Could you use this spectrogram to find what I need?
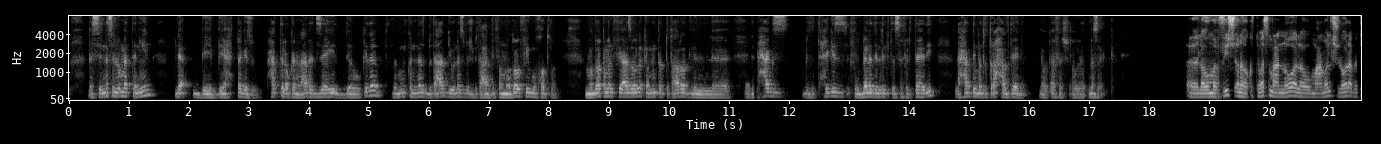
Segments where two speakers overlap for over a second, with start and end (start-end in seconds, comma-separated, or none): none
